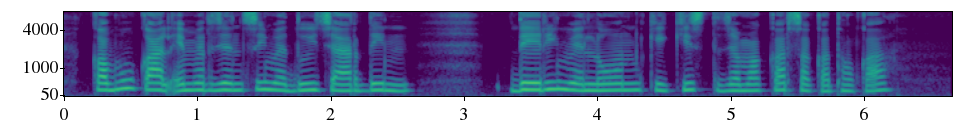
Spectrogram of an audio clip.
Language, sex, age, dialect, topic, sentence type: Chhattisgarhi, female, 25-30, Northern/Bhandar, banking, question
